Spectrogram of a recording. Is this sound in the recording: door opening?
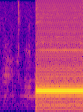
no

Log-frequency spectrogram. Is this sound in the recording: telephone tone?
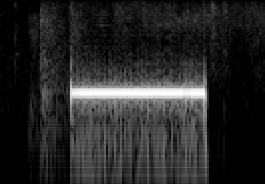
yes

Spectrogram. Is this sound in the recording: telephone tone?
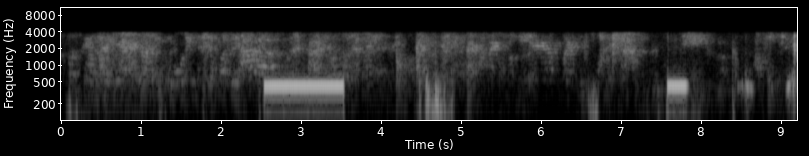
yes

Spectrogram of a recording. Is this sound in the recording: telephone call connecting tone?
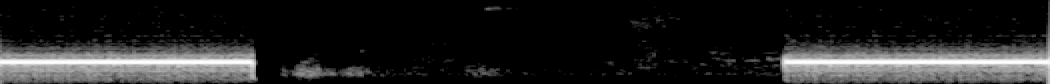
yes

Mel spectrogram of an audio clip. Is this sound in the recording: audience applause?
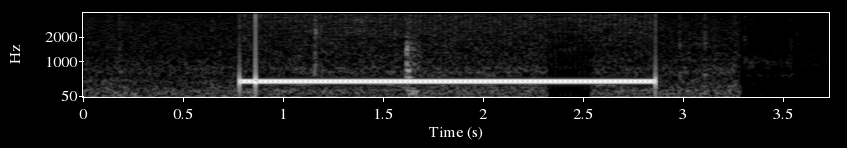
no

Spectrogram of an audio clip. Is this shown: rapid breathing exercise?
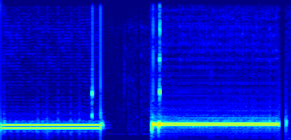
no

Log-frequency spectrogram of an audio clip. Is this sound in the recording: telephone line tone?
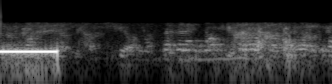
yes

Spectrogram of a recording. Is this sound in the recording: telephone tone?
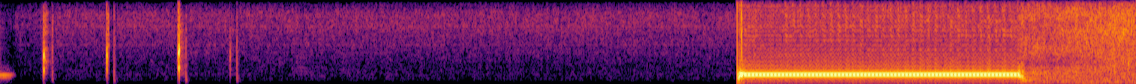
yes

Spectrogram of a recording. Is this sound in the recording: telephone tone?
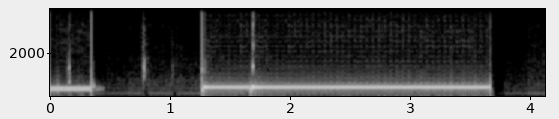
yes

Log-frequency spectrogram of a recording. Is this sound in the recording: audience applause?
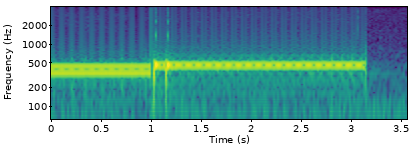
no

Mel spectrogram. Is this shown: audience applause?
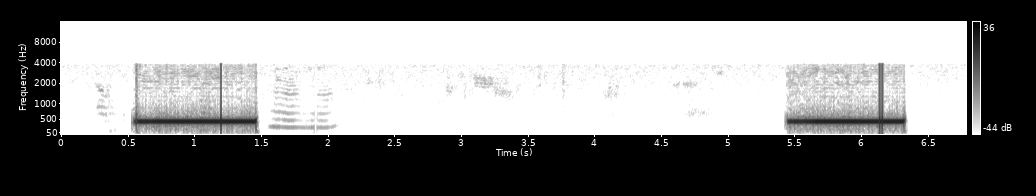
no

